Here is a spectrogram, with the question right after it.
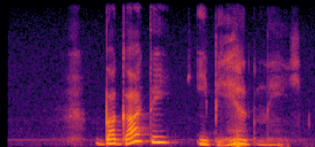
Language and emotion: Russian, positive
